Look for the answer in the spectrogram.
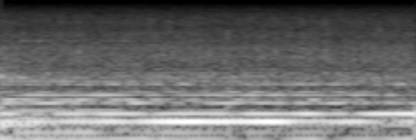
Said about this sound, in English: And as you breathe out, the rain continues to take away all of your stress and all of your anxieties, carrying it all away from you and deep down into the earth.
